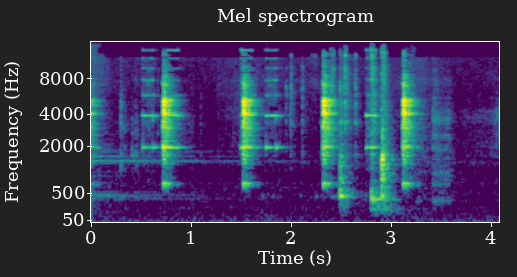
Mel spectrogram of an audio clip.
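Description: Digital metronome giving about six short electronic beeps at uneven spacing as it is being set by hand, not a steady beat.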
